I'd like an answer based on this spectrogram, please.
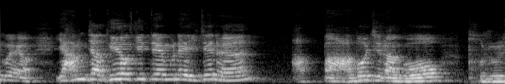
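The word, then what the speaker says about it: Abba: 양자의 영을 받았으므로 우리가 아빠 아버지라고 부르짖느니라 아멘 여기 아빠라고 하는 말이 아라모 있데요 아라모 아고 우리 말하고 발음이 아주 똑같습니다 전에는 아바 아버지라 그랬는데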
